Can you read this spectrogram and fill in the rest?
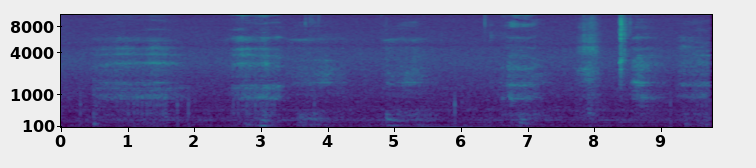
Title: Sleep breathing (snoring. Sniffles edition)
